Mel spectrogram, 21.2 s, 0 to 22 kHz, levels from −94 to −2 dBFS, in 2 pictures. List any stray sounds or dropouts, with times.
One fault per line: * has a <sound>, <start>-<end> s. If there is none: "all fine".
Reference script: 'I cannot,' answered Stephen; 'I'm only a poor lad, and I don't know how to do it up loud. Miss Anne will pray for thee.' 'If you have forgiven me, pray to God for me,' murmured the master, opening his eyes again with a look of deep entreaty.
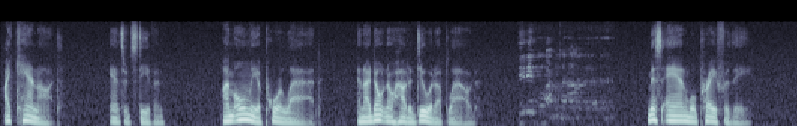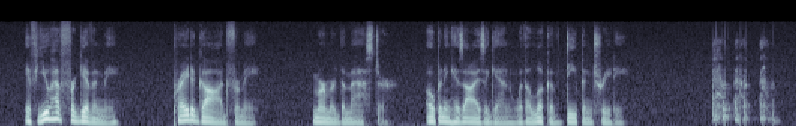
* has a laugh, 6.9-8.2 s
* has a cough, 20.1-21.0 s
